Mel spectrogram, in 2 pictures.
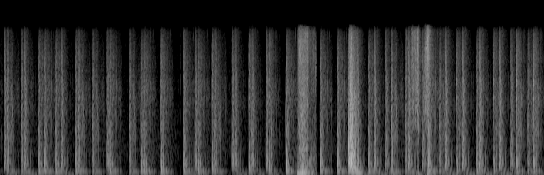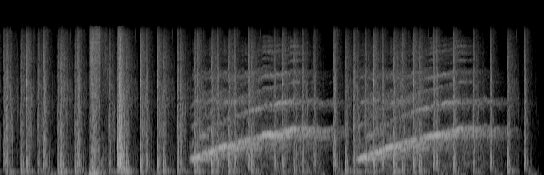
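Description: Footsteps run quickly and steadily on hard ground.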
